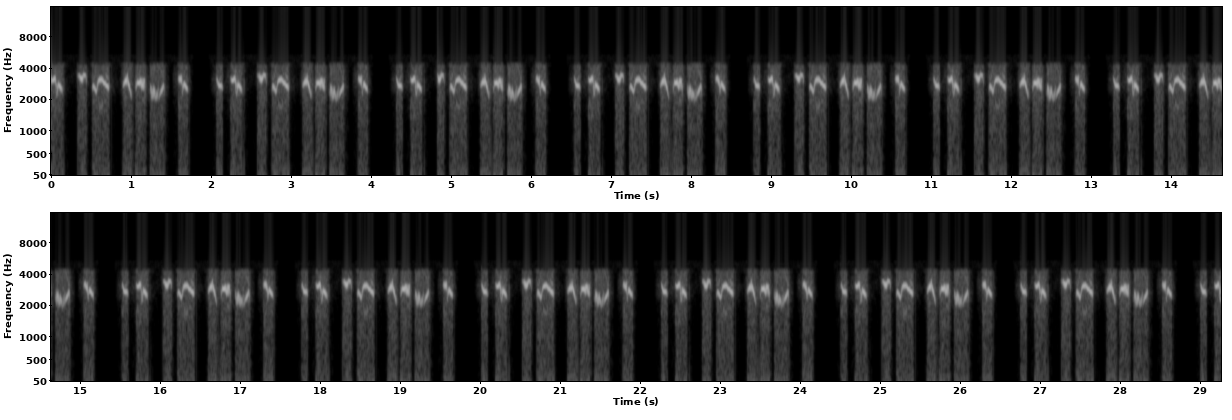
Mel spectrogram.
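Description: Bird chirping: quick, high chirps in short clusters that repeat at a very even pace, with dead silence between the clusters, like a looped chirping sound track.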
